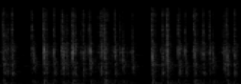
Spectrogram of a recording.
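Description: Computer keyboard typing sound effect: quick runs of key clicks with brief pauses between them, cutting off sharply at the end.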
